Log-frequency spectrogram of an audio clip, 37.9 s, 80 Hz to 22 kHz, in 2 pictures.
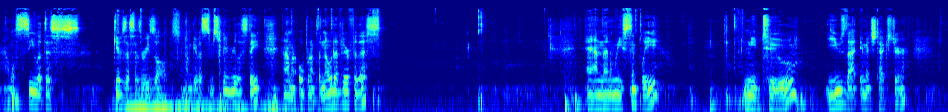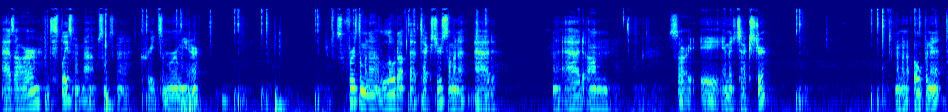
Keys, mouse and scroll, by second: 2.7-4.5 drag, 4.0 y, 4.8 t, 6.2-7.2 drag, 8.9 click, 12.8 middle click, 13.1 right click, 13.3-14.9 drag, 15.1-17.0 shift+middle drag, 21.5 g, 22.9-24.6 drag, 23.1 g, 24.8 g, 28.9 click, 28.9 shift+a, 37.6 click.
